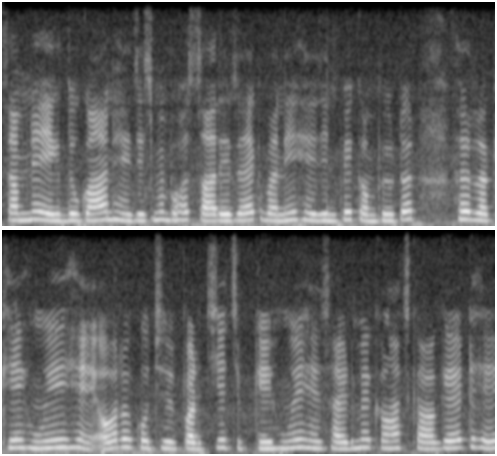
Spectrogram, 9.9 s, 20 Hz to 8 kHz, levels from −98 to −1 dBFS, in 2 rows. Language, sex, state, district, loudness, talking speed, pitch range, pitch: Hindi, female, Himachal Pradesh, Shimla, -17 LUFS, 165 wpm, 235-270 Hz, 250 Hz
